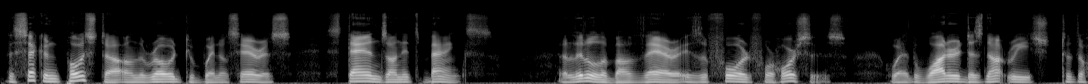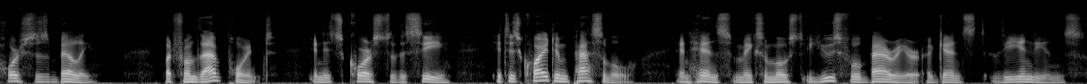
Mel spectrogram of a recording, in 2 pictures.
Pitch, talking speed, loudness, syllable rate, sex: 115 Hz, 155 wpm, -21 LUFS, 4.4 syllables/s, male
